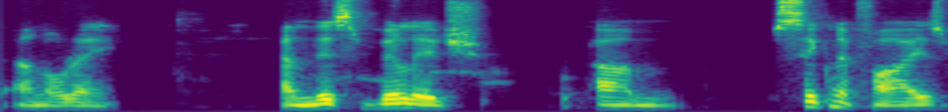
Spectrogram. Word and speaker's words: Anyor: we continue down towards this village called anayor or anorei either they pronounce it anorei and this village um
